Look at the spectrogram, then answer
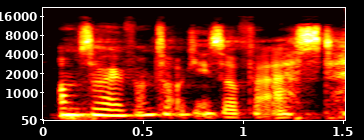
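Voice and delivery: hushed, near-whispered apology; quick embarrassed murmur under the breath; apologetic aside. Real, not acted. Embarrassed aside during her testimony.

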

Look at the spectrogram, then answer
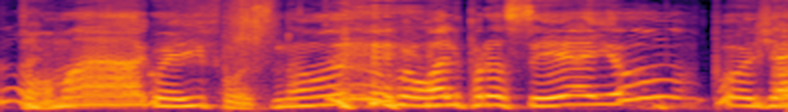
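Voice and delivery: voz embargada, meio rindo; segurando o choro. Real, not acted. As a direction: tenta não chorar enquanto fala. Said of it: "já é difícil pra mim falar". (embargado, pede ao amigo que pare de chorar)

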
